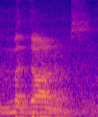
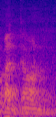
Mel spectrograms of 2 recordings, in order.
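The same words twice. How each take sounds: First: The m is said with the lips fully closed. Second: The m is said without fully closing the lips. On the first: The speaker calls it right. "but McDonald's" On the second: The speaker calls it wrong. "not McDonald's"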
